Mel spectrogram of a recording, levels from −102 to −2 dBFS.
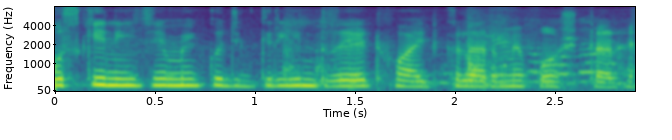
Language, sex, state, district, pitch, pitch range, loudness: Hindi, female, Uttar Pradesh, Jyotiba Phule Nagar, 205 Hz, 195-230 Hz, -16 LUFS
